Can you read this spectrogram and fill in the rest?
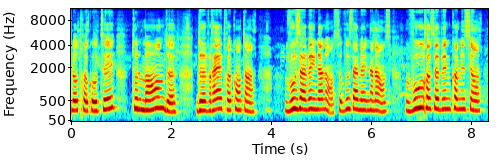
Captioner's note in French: voix de l'interprète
